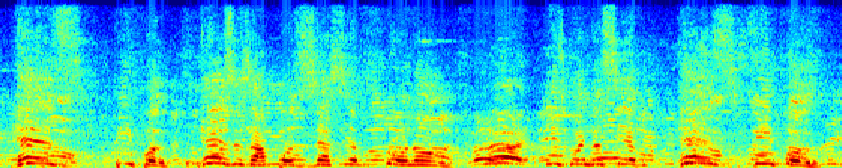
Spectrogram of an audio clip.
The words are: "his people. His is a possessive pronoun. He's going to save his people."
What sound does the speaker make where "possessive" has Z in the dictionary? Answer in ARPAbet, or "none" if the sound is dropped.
Z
